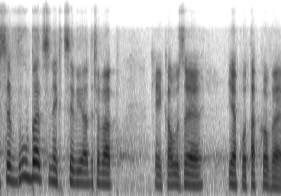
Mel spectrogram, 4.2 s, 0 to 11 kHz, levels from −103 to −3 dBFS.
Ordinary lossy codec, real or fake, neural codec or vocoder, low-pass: Opus, 24 kbps; fake; codec, 16 kHz, 1.1 kbps, Voila-Tokenizer; 7.2 kHz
